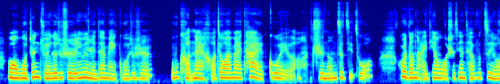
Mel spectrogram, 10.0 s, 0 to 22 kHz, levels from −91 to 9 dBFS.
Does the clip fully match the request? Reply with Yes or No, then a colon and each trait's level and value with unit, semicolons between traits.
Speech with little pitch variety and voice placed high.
Yes: narrow, 2.2 semitones; high, 205 Hz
